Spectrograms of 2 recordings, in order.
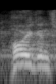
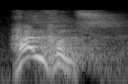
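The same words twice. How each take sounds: First: The name is said with English sounds. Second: The name is said with Dutch sounds. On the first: "I will be kind to you and call it today Huygens principle" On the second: "None of you can say a ch unless you're Dutch. Let alone that you can say the combination Huygens"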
